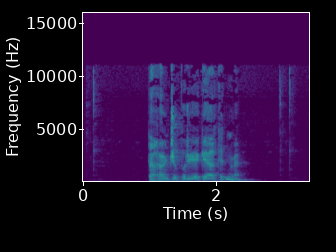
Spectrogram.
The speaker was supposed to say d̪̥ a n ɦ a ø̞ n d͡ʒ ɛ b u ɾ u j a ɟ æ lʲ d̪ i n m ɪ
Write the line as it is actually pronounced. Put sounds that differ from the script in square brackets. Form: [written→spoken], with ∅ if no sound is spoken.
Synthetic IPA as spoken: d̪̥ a [n→∅] ɦ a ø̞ n d͡ʒ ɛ b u ɾ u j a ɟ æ lʲ d̪ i n m ɪ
